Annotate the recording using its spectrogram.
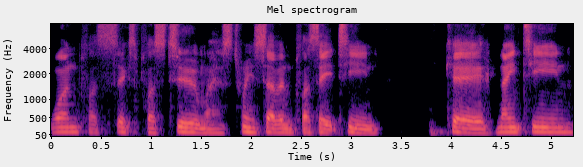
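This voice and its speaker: A man's medium-pitched, a normal speaking voice, fairly slow, with fairly even intonation, on a very clean recording with a silent background. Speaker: math professor. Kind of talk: lecture.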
